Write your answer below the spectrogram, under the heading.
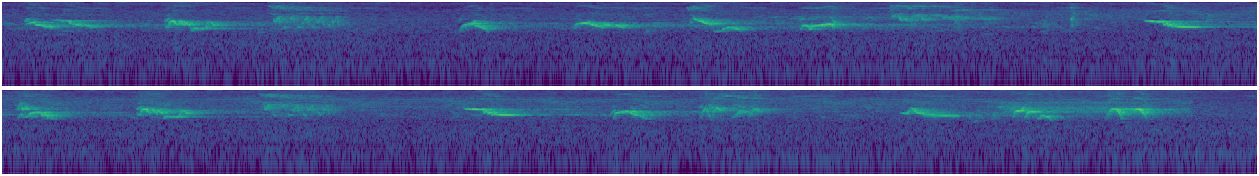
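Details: An American robin delivers a steady series of fluty, caroling phrases, nearly a dozen in the span, each a quick whistled slur, spaced evenly with short pauses, over soft background hiss.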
